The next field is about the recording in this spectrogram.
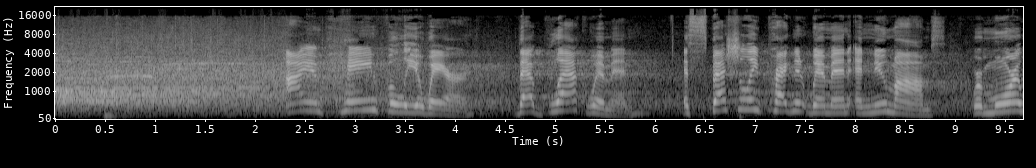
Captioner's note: cheers and applause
